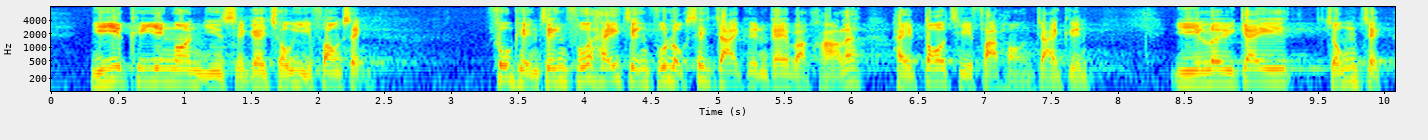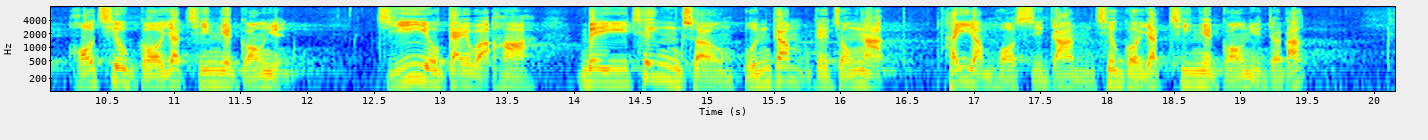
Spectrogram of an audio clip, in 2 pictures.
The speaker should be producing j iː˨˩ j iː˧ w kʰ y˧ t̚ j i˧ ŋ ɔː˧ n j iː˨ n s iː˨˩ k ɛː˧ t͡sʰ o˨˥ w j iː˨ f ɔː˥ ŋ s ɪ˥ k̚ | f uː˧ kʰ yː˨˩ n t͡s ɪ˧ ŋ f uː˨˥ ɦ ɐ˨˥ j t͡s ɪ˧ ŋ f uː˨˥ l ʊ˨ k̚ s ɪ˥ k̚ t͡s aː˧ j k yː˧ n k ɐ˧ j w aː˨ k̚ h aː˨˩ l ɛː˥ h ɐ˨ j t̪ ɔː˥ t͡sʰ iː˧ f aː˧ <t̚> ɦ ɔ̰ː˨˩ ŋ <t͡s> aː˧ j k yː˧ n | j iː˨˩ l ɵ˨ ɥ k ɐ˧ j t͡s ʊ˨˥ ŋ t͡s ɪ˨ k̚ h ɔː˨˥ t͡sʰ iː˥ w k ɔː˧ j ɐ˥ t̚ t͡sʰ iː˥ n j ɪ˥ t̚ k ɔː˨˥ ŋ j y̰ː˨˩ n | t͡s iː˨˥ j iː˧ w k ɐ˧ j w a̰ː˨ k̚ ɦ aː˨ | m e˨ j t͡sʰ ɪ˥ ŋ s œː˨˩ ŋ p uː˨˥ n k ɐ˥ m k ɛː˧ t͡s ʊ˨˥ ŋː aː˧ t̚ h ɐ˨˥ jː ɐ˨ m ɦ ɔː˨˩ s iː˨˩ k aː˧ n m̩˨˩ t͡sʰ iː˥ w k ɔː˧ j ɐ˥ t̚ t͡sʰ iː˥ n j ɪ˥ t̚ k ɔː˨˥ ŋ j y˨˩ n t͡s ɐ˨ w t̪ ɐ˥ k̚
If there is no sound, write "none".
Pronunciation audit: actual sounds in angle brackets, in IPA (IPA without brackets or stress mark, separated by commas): t̚, t͡s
